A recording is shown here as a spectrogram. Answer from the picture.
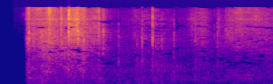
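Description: Rustling and scraping of a hand handling a smartphone close to its microphone, loudest for about half a second at the start, then fading to quieter rustles with a faint click.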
